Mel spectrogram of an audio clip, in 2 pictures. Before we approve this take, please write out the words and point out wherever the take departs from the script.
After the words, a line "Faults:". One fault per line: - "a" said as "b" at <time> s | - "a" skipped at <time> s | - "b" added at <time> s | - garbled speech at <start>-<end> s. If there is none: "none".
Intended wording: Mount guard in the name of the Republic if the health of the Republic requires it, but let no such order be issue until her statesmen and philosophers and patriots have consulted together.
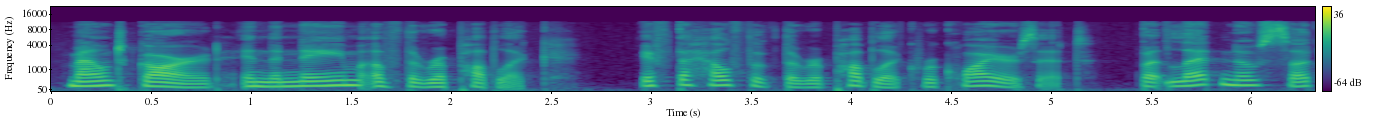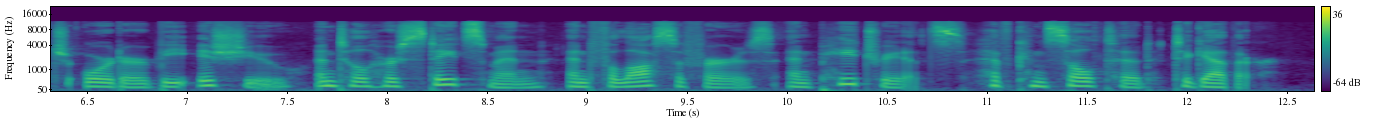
Mount guard in the name of the Republic if the health of the Republic requires it, but let no such order be issue until her statesmen and philosophers and patriots have consulted together.
Faults:
none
